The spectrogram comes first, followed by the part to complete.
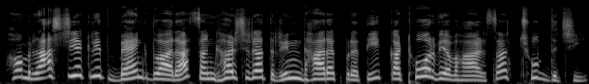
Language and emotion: Maithili, disgusted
